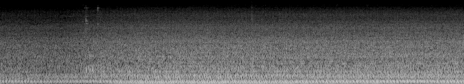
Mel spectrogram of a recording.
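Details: 2011 Ford F-150 4x4, 3.7 V6, idling smoothly after flywheel replacement (damaged flywheel teeth caused intermittent starter grind); low steady hum with even beat, no grinding or knocking; blend door actuator clicking during relearn noted separately.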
